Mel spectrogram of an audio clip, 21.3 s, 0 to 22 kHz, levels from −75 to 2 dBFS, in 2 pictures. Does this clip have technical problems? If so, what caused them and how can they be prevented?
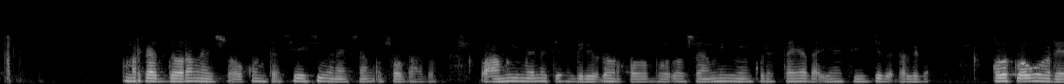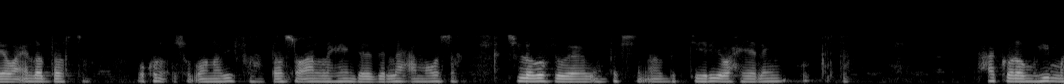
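Yes. G.729 codec damage runs throughout: speech is rebuilt from a vocal tract filter, pitch predictor and sparse pulses, sounding rough and synthetic, nothing above 3.8 kHz, fitting an 8 kbit/s stream. Prevent it by using a wideband codec such as Opus or G.722 at a higher bitrate.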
